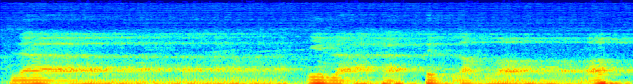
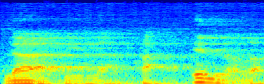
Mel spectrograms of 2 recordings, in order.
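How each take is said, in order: First: The long vowels are stretched out at length. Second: The long vowels are held only briefly. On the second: "Enggak enggak ada yang panjang-panjang ya, cuman dua dua harokat"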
